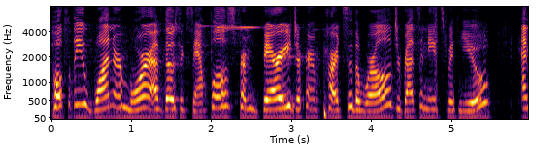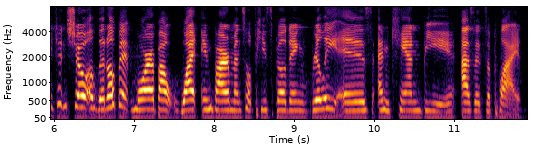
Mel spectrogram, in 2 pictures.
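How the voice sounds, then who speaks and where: Bright high-voiced young American woman. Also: moderate pace, low-quality recording. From United States. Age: young adult. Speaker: youth climate speaker. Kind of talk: prepared conference talk. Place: conference pavilion.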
